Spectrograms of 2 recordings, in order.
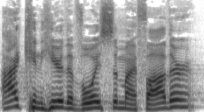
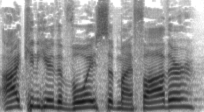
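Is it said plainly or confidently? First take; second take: plainly; confidently. First: It is said in a plain, ordinary way. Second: It is said in a confident, bold way.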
